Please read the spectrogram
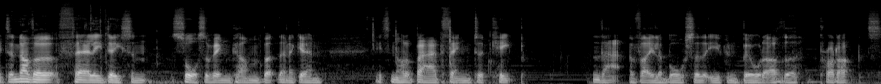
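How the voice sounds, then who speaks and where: A man speaks in a raspy, put-on character voice with a very deep, low pitch. His intonation is fairly even at a moderate pace, with music in the background. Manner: ominous.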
